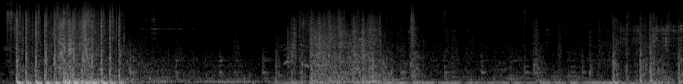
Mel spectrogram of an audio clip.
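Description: Rapid bursts of gunfire crackle in Just Cause 4, dense loud volleys at first, then lighter scattered shots and rumbling over a steady low drone, with sharp pops returning near the end.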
